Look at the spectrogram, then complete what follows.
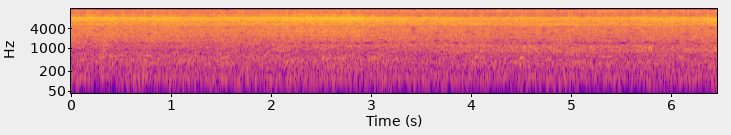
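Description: A tall jet of water shooting up out of the ground and crashing back down in heavy spray, a steady rushing noise.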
